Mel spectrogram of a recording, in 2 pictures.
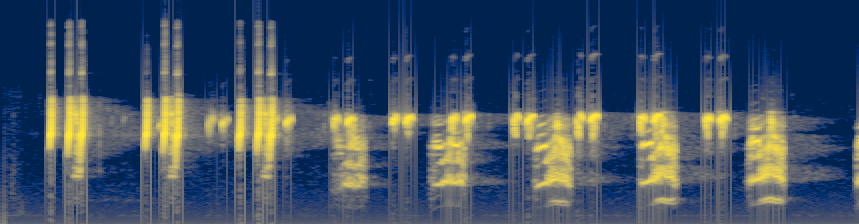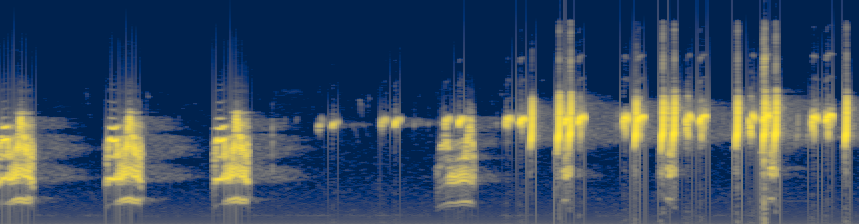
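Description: A bird calling over and over in short, separate notes, about one call a second. Sharp clicking chirps come near the start and again near the end, with longer, harsher calls in between.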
